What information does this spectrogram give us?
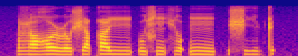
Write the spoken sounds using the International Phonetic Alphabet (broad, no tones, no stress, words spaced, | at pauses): ɮɒʁo ɭoʃiqiː ʔuɕĩçoʔĩ | ʃi̤ʈ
